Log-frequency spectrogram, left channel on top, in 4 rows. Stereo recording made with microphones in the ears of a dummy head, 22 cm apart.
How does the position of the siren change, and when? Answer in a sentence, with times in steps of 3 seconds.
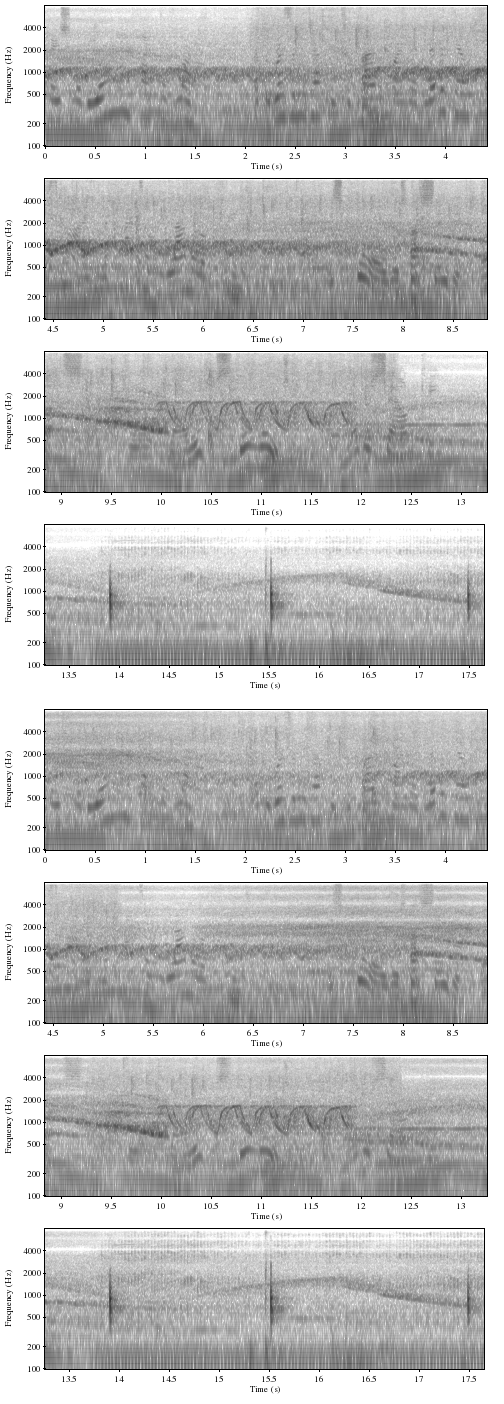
In this clip you hear the siren on the left from 0 s, in the centre from 6 s and on the right from 9 s.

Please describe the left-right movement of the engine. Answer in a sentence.
In this clip you hear the engine stay put.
